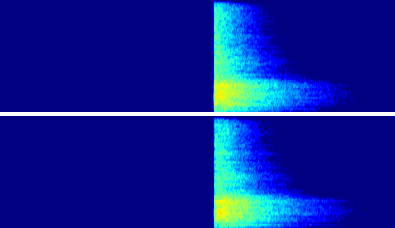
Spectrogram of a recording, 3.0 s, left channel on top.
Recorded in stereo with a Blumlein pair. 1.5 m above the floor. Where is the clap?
70° left, 0.7 m.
